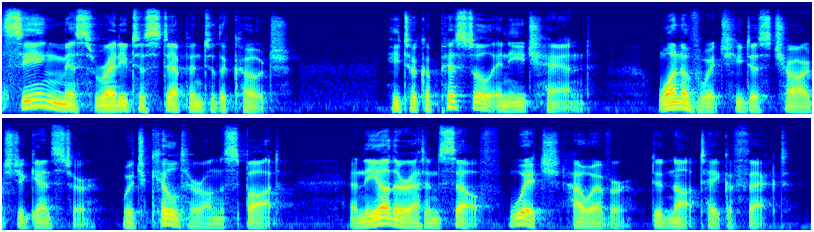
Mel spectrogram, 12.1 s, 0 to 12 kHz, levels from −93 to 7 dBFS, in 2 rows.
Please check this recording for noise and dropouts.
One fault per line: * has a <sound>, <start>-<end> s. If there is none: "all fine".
all fine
